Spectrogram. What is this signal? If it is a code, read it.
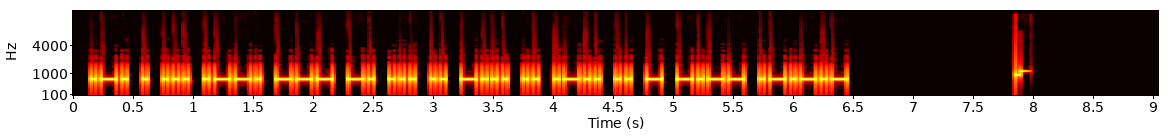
Morse code, heard as a keyed tone, about 28 wpm, 700 Hz. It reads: RESPONSIBILITY.
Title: Sentences from Top 1500 Words 28wpm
